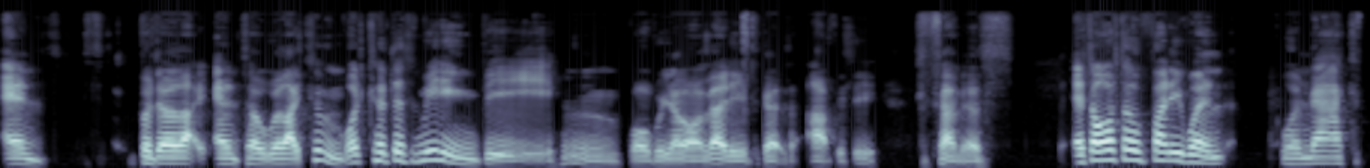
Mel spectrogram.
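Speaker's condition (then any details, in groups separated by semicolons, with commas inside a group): Stutter; stutter persisting into adulthood; mild stutter, still trying to overcome it; stutters multiple times in podcast recordings, stutters clipped out in editing; repeated words, prolonged sounds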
